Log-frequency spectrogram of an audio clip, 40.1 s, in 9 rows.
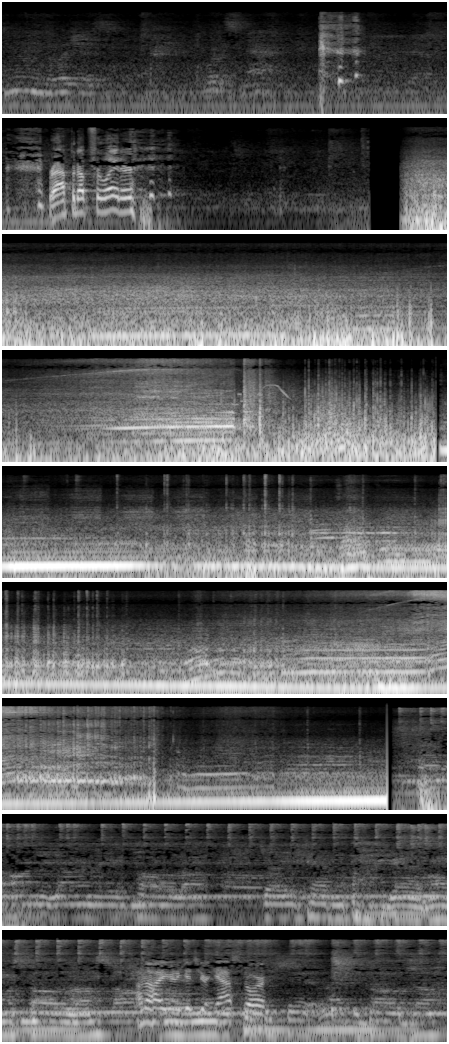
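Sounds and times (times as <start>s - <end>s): car engine running hard: 8.4s - 30.6s.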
